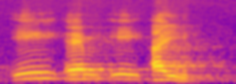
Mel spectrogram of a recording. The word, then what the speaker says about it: MA: EMEI. Here, E is a vowel. When we will make sound of the word M.A, it will be like this. EMEI. E is the vowel.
